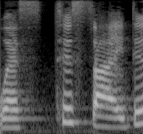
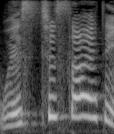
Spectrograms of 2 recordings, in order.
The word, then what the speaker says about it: West Side: 자, 자음 소리가 3개 있을 때 중간 자음은 탈락입니다. 자, 이게 무슨 뜻이냐? You should go to see the musical West Side Story. 자, West Side 이렇게 발음을 안 하고요.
